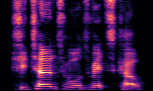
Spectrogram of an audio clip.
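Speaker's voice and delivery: plain reading voice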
